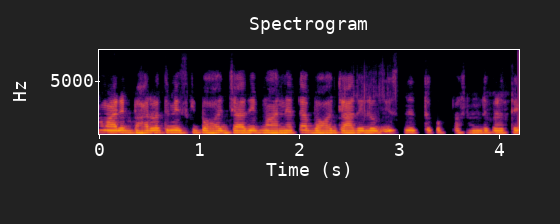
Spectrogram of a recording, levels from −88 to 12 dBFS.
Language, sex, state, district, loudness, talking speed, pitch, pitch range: Hindi, female, Uttar Pradesh, Gorakhpur, -18 LUFS, 230 wpm, 185 Hz, 180-195 Hz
